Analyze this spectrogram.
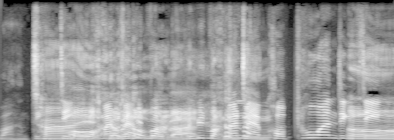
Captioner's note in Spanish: Risas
